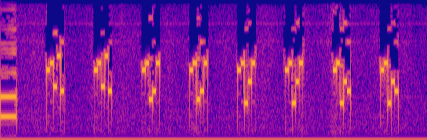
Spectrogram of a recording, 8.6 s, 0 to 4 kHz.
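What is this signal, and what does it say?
Five-tone selective call (ZVEI), heard as quick runs of five tones, tones of about 70 ms. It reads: 89504 89504 89249 89249 89169 89169 89164 89164
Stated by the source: ZVEI five-tone selective call received via SDR.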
